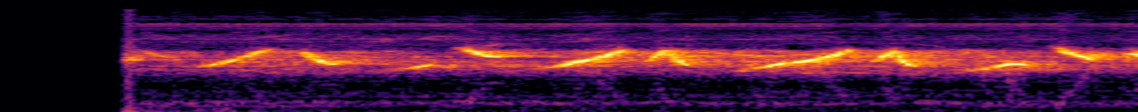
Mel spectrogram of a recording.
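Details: Black-faced tanager singing a lively run of clear whistled notes, each sweeping up or down in quick slurred loops, about one note per second, with no other sounds.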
